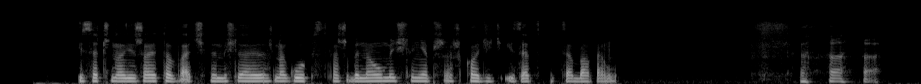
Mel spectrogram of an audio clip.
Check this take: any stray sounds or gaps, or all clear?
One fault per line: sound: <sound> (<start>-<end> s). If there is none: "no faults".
sound: dropout (5.4-5.5 s)
sound: laugh (7.5-8.8 s)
